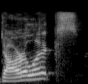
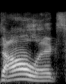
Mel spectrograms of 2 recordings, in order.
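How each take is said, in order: First: The first syllable has an R sound. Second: The first syllable has no R sound. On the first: Someone mishears the British vowel as having an R. The speaker calls it wrong. "so he says Darleks to this day" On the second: This is how the British say it. The speaker calls it right. "the British say it sounds like they say Daleks"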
